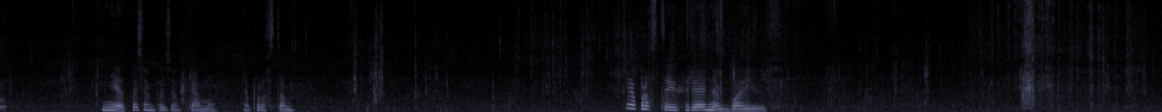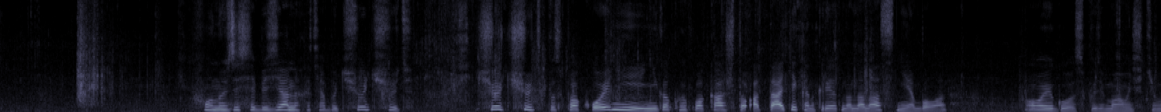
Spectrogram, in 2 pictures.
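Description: A young woman speaks calmly close to the microphone.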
